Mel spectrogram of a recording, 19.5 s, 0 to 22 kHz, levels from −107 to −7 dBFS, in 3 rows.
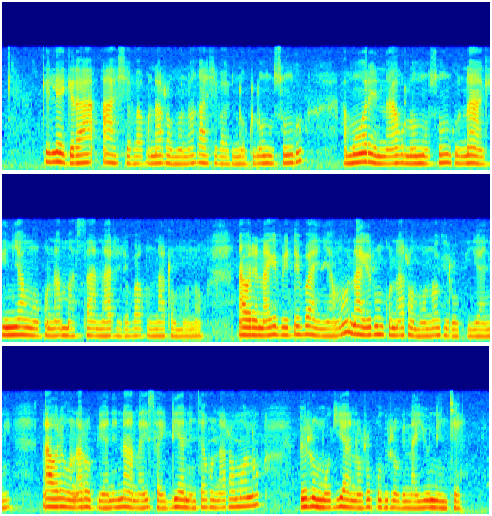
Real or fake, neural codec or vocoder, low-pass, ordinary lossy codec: real; none; 7.2 kHz; none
